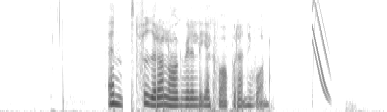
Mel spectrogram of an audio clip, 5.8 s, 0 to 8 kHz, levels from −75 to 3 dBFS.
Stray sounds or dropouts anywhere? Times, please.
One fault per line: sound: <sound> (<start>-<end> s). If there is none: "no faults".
sound: dropout (1.8-2.0 s)
sound: chirp (4.7-5.0 s)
